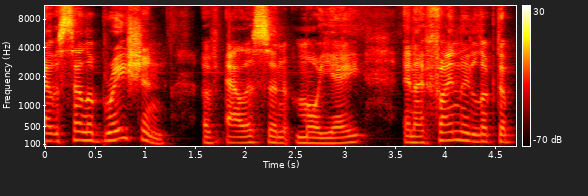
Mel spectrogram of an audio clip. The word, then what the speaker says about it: Moyet: I think I would say Allison Moyette or something like that. I would pronounce the T because I thought it was French or some stuff, but it's Moyet.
